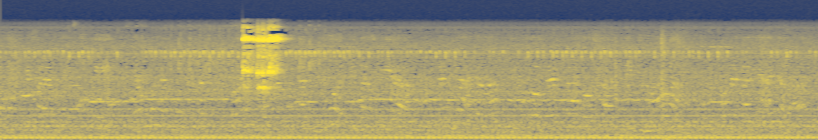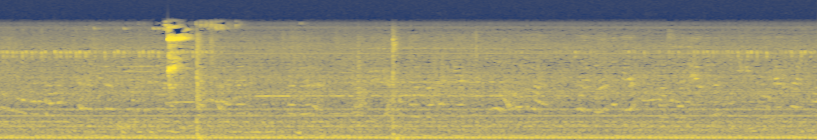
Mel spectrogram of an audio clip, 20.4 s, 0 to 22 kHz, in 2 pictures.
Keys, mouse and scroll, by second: 3.3 click, 4.8-6.2 drag, 6.7 click, 7.8 1, 8.4 Return, 11.0 click, 12.4 0, 12.8 Return, 13.7 click, 14.6 1, 15.2 Return, 18.2 click, 20.2 click.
